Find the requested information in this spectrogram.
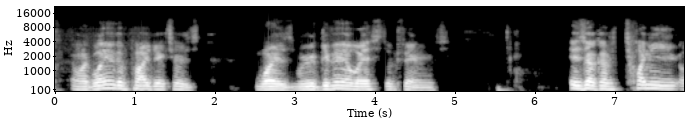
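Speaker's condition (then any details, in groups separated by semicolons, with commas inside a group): Cerebral palsy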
